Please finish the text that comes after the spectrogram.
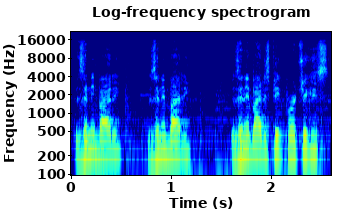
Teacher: I heard that he barely pronounces does. He pronounces it, but it's really reduced.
